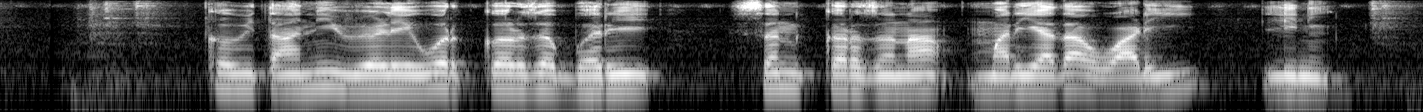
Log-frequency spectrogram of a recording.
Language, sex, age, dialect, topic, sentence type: Marathi, male, 18-24, Northern Konkan, banking, statement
